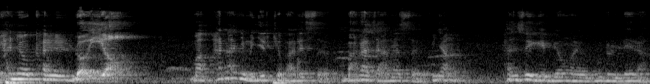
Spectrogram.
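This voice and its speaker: A woman pastor preaching a sermon in a church, animated, acting out lines in a raised voice. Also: mid-range voice, roomy sound, far from the mic, a little hiss or hum. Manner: animated preaching, acts out Moses' angry lines. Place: church sanctuary.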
